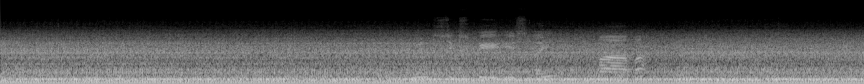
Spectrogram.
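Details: Diesel genset, earlier low oil pressure shutdown alarm: constant even hum at steady speed, no hunting, misses or knocks; sounds healthy.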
